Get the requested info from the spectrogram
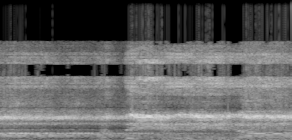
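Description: A man's voice reciting a naat (Urdu devotional poem) in a melodic, chanting style into a microphone, with long held notes. There is a short break about a second in.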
